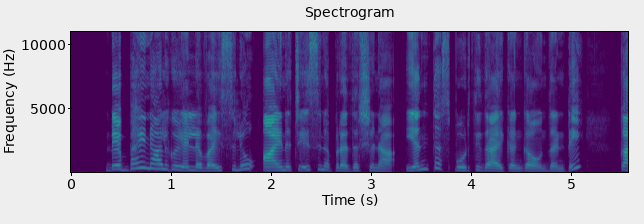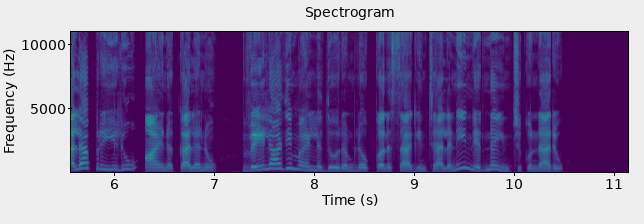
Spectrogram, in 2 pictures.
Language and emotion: Telugu, neutral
